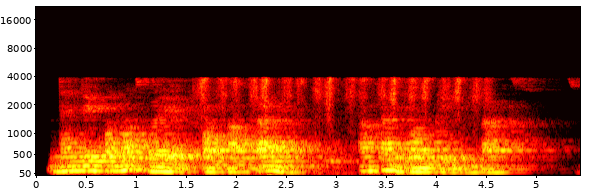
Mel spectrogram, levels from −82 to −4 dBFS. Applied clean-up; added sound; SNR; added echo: none; Rattle (instrument); 19 dB; reverberation time 1.2 s.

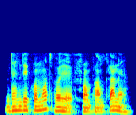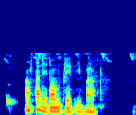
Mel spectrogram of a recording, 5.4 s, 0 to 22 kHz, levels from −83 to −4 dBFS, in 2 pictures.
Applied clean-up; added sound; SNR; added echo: none; none; none; none.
